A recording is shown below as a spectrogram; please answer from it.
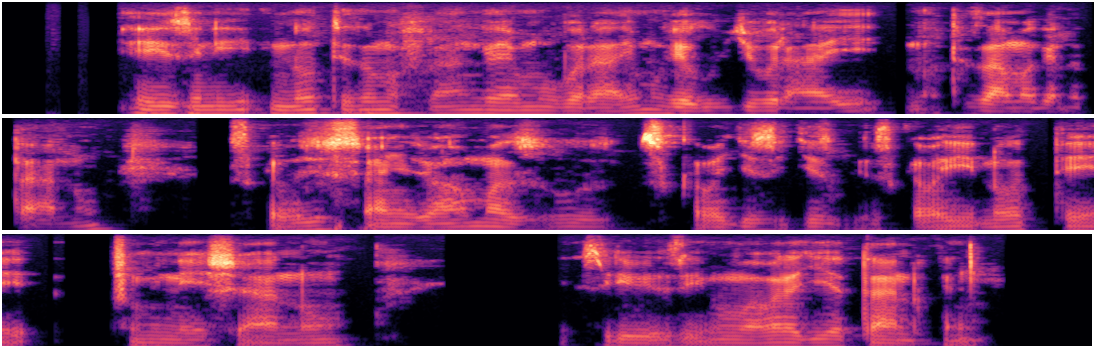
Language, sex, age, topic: Kinyarwanda, male, 18-24, finance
